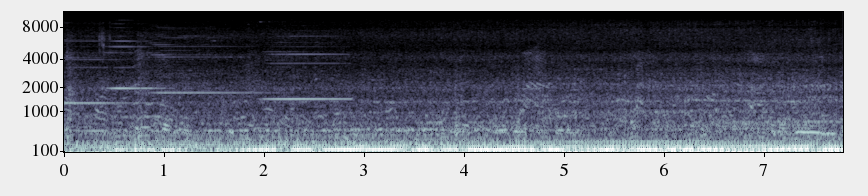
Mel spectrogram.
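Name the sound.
military all-terrain vehicle engine in Republic Day parade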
